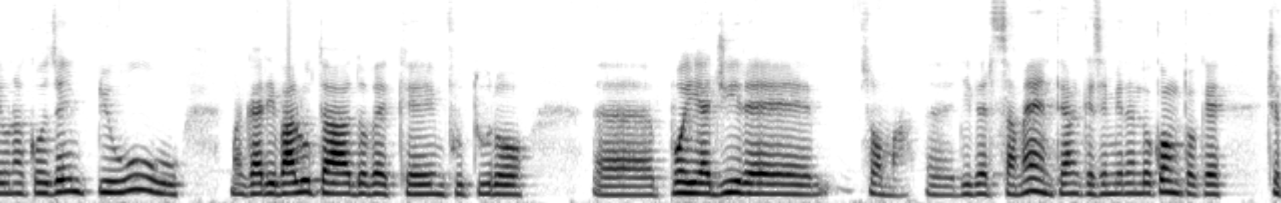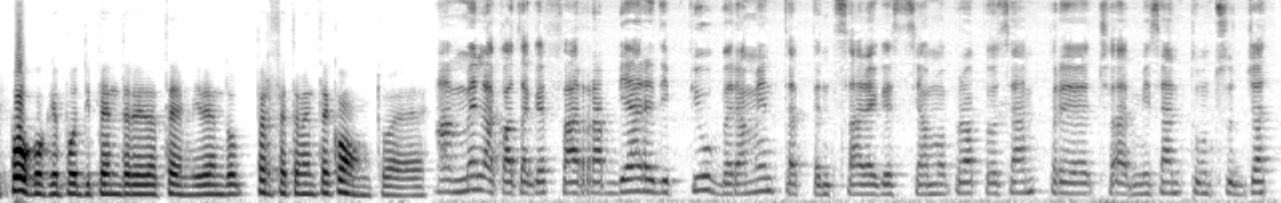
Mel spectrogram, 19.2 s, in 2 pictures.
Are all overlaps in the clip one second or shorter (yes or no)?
yes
